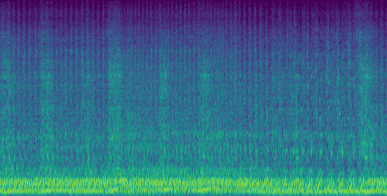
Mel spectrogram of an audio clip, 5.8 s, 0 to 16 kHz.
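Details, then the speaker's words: 1973 Mercury Comet GT 302 V8 with 3-speed, revived after 35 years, fresh diesel oil: light ticking valve chatter over the rumble because rocker adjuster nuts are backing off and loose; owner plans lock nuts. "they've got a little chatter"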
